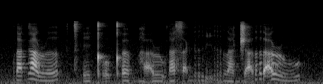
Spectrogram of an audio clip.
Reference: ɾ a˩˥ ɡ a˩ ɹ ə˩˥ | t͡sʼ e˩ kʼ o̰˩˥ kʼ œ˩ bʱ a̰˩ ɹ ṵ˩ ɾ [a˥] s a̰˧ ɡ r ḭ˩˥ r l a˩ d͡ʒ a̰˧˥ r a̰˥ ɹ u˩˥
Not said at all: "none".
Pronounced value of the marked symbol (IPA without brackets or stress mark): a˥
